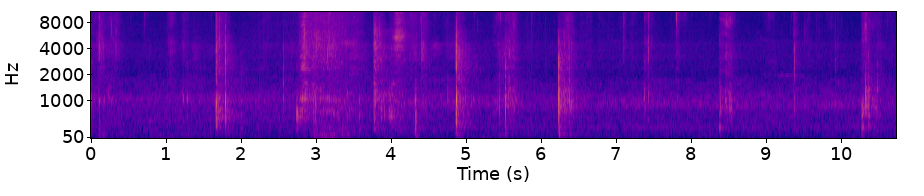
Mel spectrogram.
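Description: A spoon knocking and scraping against a plastic tub as mashed banana is stirred into flour for a batter: irregular sharp taps, with a short scrape about three seconds in.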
